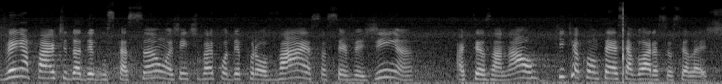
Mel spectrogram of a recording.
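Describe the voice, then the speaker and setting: A woman reporter asks lively, direct questions in a high voice. Steady background noise runs clearly under her words. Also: normal speed. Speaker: reporter and interviewer. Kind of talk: TV interview.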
